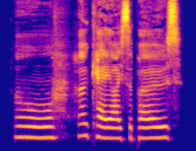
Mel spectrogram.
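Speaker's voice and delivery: glum, unhappy, dejected, sounding down. In a dialogue, [name] answers Daniel asking how she is, glum and unhappy. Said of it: "You don't sound very happy".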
